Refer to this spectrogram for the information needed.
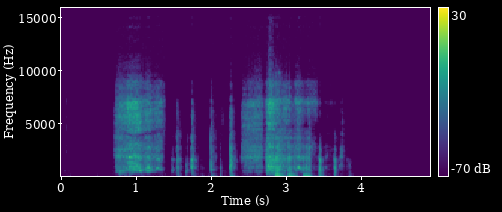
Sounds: Laughter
